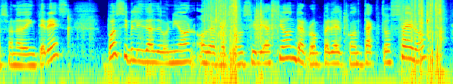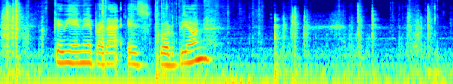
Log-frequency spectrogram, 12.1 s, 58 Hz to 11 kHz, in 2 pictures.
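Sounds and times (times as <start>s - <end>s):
cards being shuffled: 2.7s - 3.8s, 5.2s - 12.0s.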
